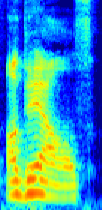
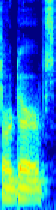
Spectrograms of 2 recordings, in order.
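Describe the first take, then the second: First: It is said in an exaggerated French-style accent. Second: It is said in a plain, ordinary accent. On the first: The speaker calls it wrong. "in Hugo's terrible French Alsurian" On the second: The speaker calls it right. "it is pronounced hors d'oeuvres"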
